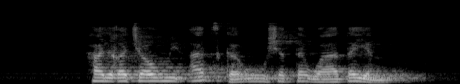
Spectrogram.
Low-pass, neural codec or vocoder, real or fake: 7.2 kHz; none; real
